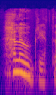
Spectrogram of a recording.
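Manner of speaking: normal talking voice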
